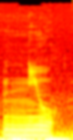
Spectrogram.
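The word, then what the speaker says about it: ν: इसको ये Greek letter है, इसको हम ऐसे लिखते हैं, इसको न्यू ऐसे इसको रीड आउट करते हैं, ये उसकी इंग्लिश प्रोनाउंसिएशन है।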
